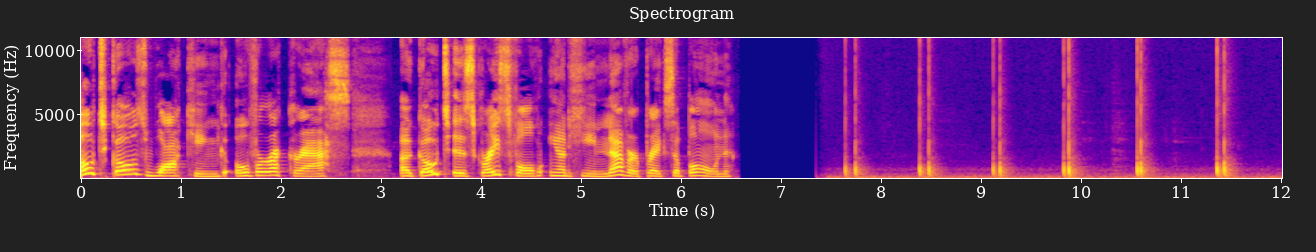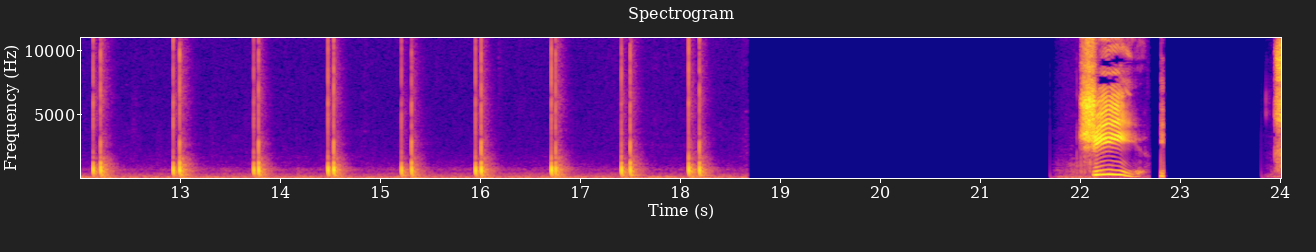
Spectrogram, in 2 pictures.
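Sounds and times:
low steady hum: 7.4s - 18.7s
sharp taps: 7.6s - 10.8s, 11.4s - 18.4s.

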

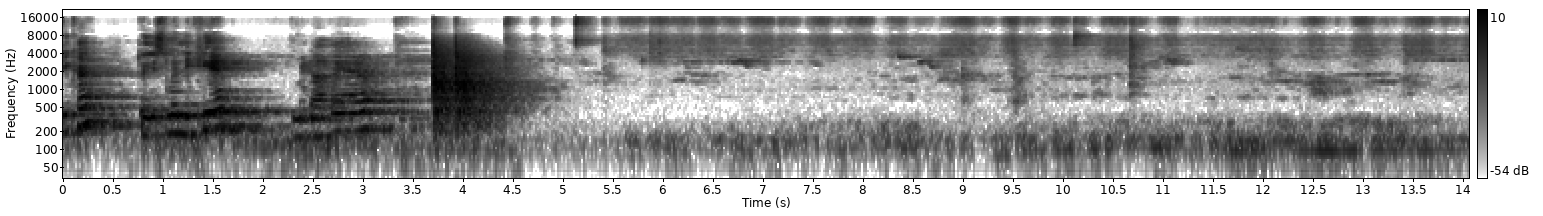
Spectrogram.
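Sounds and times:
duster swishing on blackboard: 4.4s - 14.0s.

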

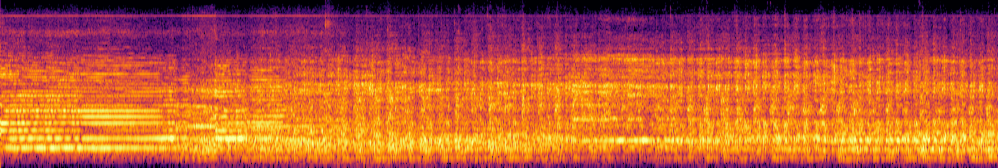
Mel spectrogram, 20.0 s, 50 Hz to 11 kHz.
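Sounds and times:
model train horn chord: 0.0s - 5.9s, 11.4s - 13.0s
model train wheels clattering: 4.2s - 19.9s.

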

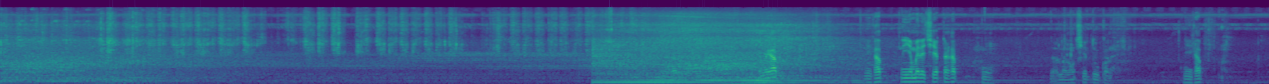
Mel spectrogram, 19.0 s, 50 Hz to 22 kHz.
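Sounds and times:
sandpaper rubbing on metal shaft: 0.0s - 10.4s.

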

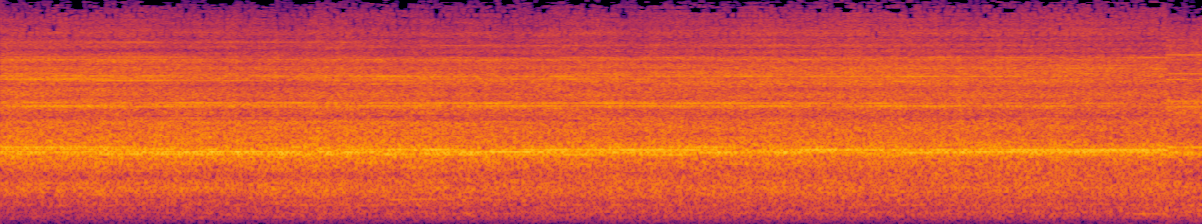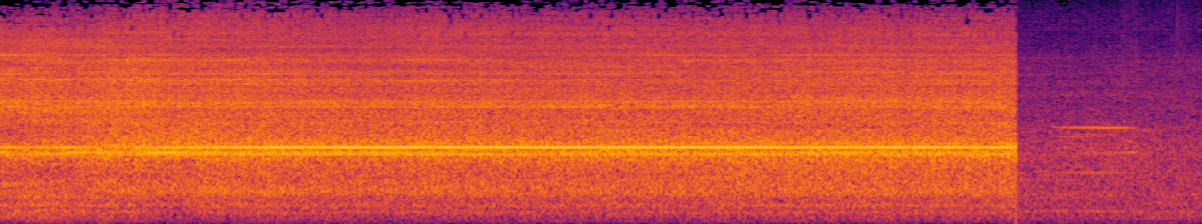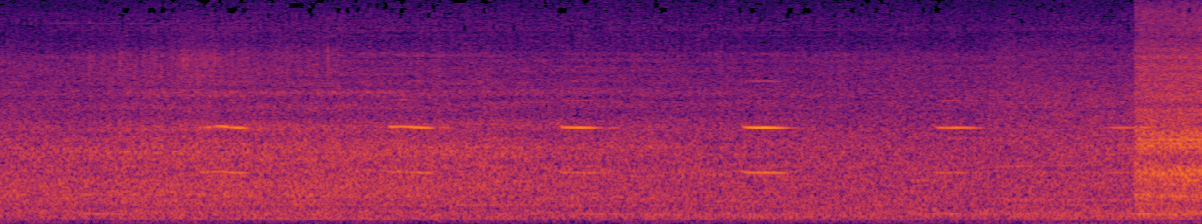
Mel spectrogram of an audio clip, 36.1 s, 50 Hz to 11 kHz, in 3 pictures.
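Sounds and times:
rushing hiss: 0.0s - 22.2s
jet engines whining: 0.0s - 36.0s.

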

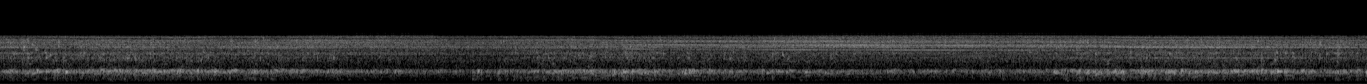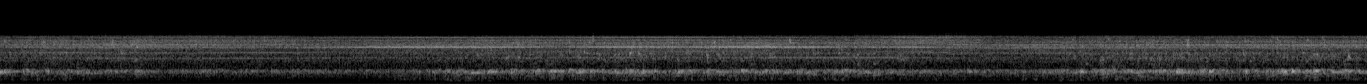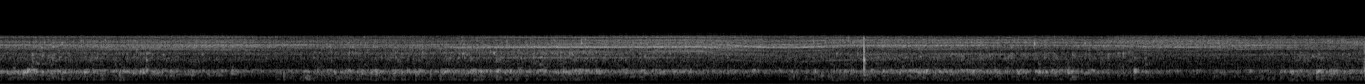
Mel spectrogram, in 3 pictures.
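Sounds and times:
faint high whining tones: 0.0s - 40.9s
underwater hiss and bubbling: 0.0s - 40.9s.

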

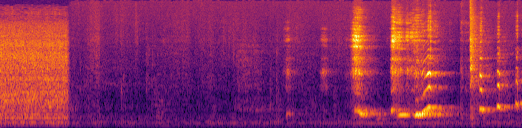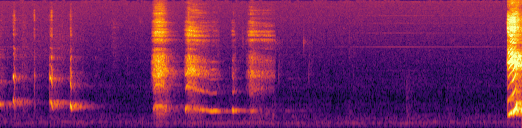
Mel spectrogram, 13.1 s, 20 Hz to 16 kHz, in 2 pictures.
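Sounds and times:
woman whimpering and sobbing: 3.6s - 5.6s, 8.4s - 10.0s.

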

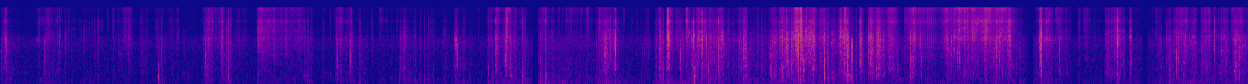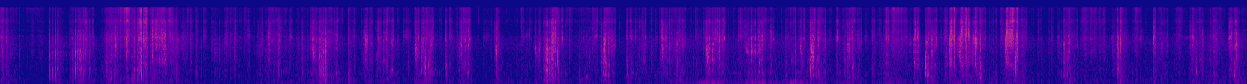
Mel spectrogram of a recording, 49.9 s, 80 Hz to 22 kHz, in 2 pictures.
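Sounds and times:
pages rustling and crinkling: 11.9s - 12.5s, 13.1s - 21.3s, 22.1s - 25.2s, 26.0s - 35.0s, 35.7s - 49.9s.

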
